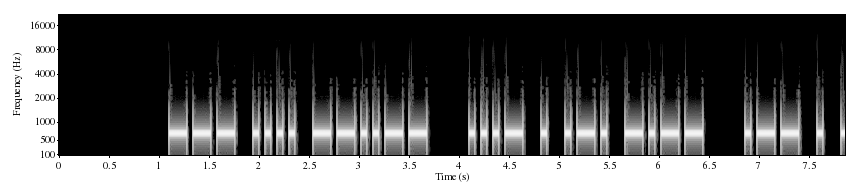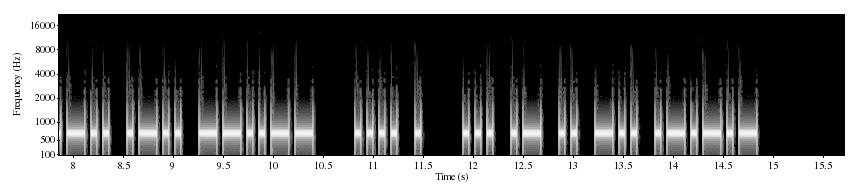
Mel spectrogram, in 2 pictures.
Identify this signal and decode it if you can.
Morse code, heard as a keyed tone, about 20 wpm, 700 Hz. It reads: OH, VERY WELL, HE SAID.
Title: Sentences from Top 500 Words 20wpm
